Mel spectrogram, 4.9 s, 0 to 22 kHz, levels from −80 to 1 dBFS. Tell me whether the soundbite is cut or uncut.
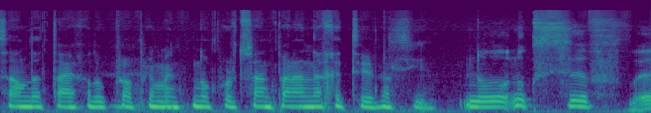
uncut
